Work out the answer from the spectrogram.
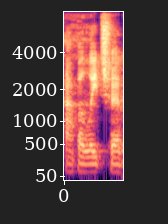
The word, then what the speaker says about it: Appalachia: Sorry for you who say it Appalachian and Appalachia, but as a real Appalachian man myself, we're going to say it correctly this episode.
